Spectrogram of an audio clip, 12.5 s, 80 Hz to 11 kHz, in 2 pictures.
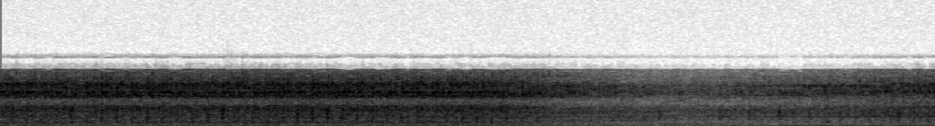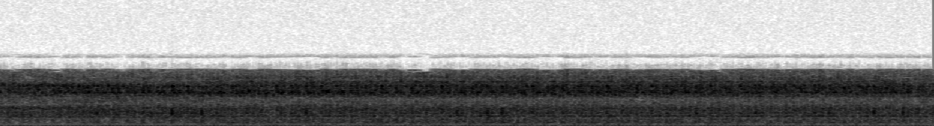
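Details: Suzuki Bandit 1200 K3, 29k on the clock, oil changed a month ago, warm idle: steady even knock about three per second, only when warm, persists with clutch pulled, inaudible under load, worsening for a year; source unknown.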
